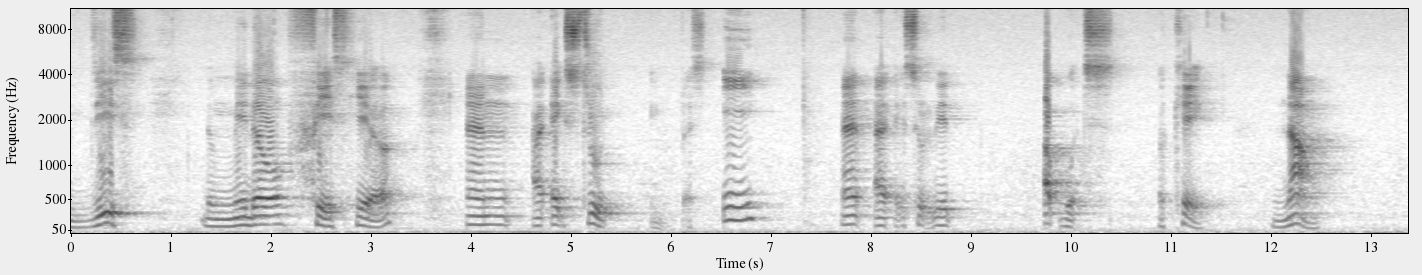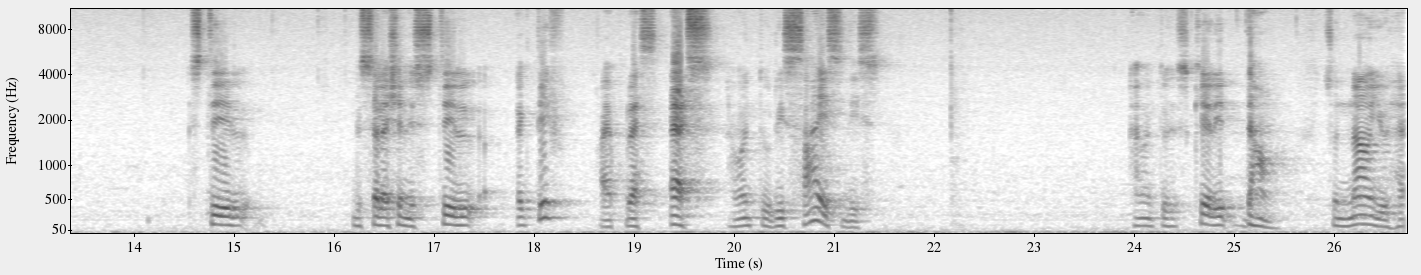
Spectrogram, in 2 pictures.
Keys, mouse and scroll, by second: 1.1 middle click, 11.9-12.4 scroll down 3, 12.4 middle click, 14.8-15.4 scroll up 2, 15.4 shift+middle click, 16.2 middle click, 17.8 scroll up 1, 25.7 middle click.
